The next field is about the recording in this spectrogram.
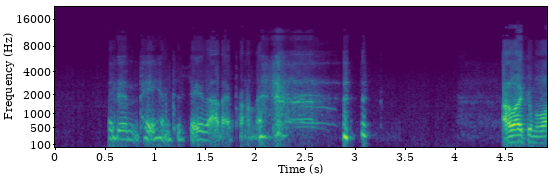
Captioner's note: laughs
